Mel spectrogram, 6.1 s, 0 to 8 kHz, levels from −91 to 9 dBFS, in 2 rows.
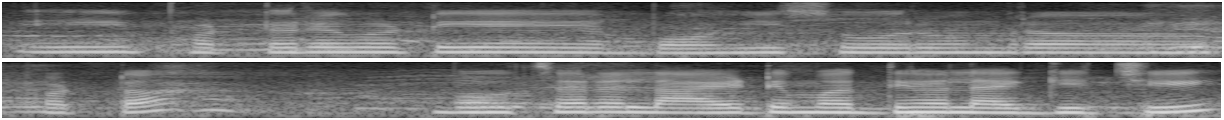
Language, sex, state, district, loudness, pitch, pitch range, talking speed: Odia, female, Odisha, Khordha, -13 LUFS, 215 Hz, 205-220 Hz, 135 wpm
